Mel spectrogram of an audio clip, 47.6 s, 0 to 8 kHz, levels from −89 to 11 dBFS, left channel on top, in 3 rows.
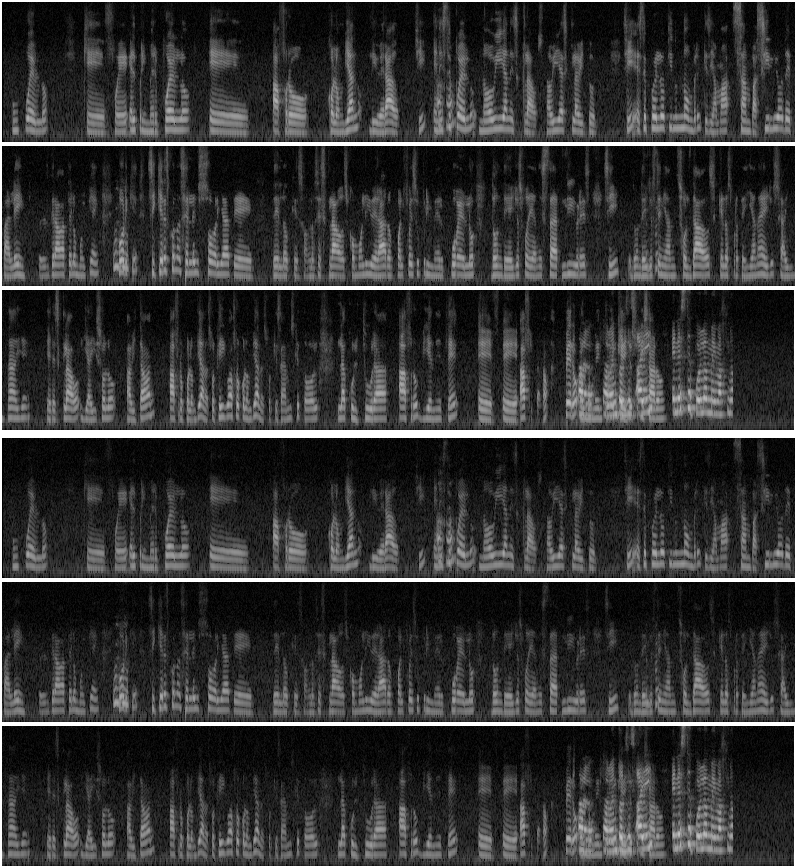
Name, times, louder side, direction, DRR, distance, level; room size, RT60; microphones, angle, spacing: voice 1, 0.2-0.9 1.6-3.8 4.1-4.9 5.4-6.1 6.5-7.9 8.3-11.9 12.4-16.3 16.6-20.9 21.3-32.3 32.6-34.8 35.1-40.8 41.2-42.6 43.0-45.0, left 5 dB, 85° left, 0.6 m, -33 dB
voice 2, 8.7-9.0 18.1-18.4 28.7-29.0 43.2-44.7 45.1-46.3, right 1 dB, 5° right, 0.3 m, -24 dB
head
